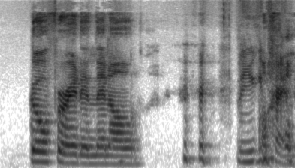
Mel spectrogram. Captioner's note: laughter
